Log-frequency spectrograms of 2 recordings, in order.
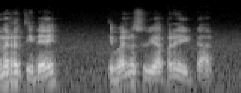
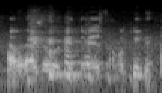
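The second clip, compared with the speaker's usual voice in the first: laughing; 4 semitones higher, 4 dB quieter, faster than usual. Real, not acted. Laughing refusal of hug.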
